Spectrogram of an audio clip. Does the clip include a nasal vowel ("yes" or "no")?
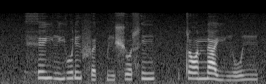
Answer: yes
